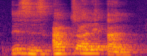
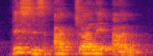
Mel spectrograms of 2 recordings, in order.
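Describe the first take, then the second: Both takes have the same delivery.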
